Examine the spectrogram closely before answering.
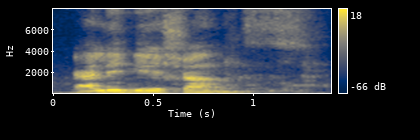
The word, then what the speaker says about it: allegations: The more he TIONS, TIONS, উচ্চারণ হবে Shaan's. SH এর উচ্চারণটা হবে অ্যালিগেশনস।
